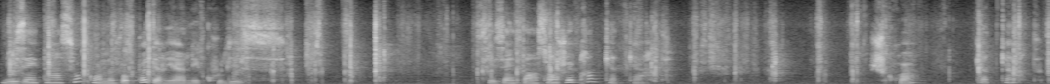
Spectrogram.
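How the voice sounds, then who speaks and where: A woman giving a casual tarot card reading. She thinks aloud, repeats words and drops into soft asides. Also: medium pitch, takes it slowly, long pauses, background noise.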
